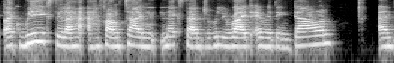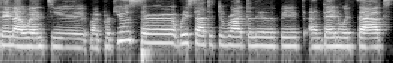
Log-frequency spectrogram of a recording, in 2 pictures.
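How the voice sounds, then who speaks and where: Woman director, 30s, English, halting answers full of fillers. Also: mid-range voice. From Finland. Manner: halting, many fillers and restarts. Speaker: film director. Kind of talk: festival interview, casual answers.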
